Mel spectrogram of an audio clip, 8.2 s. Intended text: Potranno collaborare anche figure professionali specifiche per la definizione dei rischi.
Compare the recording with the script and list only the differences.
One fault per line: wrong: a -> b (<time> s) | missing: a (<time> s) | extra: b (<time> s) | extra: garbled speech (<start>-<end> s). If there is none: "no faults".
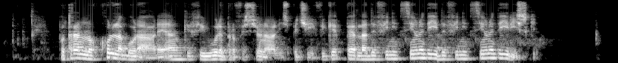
extra: definizione dei (5.8 s)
